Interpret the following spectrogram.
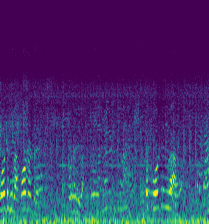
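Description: Voices talking over a steady low rumble of idling vehicle engines.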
